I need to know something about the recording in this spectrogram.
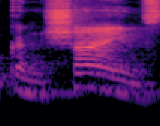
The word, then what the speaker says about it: conscience: Yeah, her conscience, you see, conscience alike, oh, conscience, the pronunciation, C-O-N-S-S-C-I-E-N-C, science comes there, but pronunciation is conscience, was battered and bruised, right?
